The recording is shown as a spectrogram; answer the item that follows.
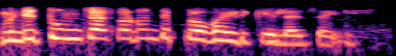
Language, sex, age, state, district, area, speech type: Marathi, female, 18-30, Maharashtra, Nashik, urban, conversation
